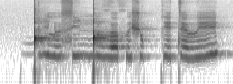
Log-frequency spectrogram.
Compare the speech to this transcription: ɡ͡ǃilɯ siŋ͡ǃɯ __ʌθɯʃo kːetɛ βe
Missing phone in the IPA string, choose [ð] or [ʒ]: ð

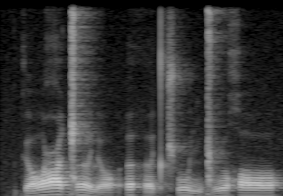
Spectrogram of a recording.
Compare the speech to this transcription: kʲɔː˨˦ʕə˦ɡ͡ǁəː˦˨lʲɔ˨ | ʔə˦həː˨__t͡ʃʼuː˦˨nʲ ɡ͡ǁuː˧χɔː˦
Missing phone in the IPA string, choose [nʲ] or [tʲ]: tʲ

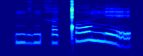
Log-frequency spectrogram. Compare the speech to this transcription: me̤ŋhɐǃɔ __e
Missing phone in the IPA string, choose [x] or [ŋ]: ŋ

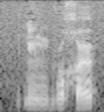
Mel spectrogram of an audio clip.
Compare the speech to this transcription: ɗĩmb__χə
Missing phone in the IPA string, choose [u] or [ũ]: u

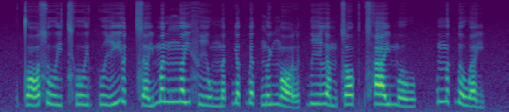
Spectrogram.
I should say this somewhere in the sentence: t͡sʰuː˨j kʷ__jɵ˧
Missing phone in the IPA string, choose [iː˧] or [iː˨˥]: iː˨˥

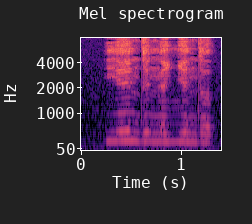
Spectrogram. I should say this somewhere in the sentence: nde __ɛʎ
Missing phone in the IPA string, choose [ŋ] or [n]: ŋ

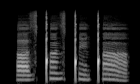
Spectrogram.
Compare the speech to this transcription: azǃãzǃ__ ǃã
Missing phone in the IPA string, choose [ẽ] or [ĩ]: ẽ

